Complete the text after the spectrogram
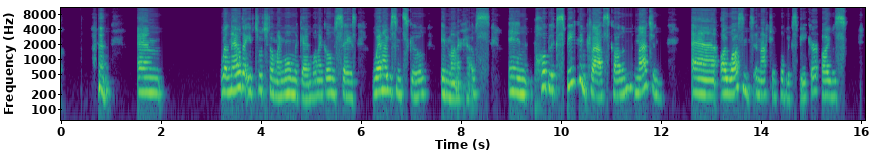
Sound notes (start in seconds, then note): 0.7 laughs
